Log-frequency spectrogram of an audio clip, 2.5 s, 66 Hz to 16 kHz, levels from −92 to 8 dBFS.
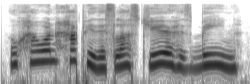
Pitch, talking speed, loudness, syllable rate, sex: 235 Hz, 190 wpm, -16 LUFS, 4.4 syllables/s, female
